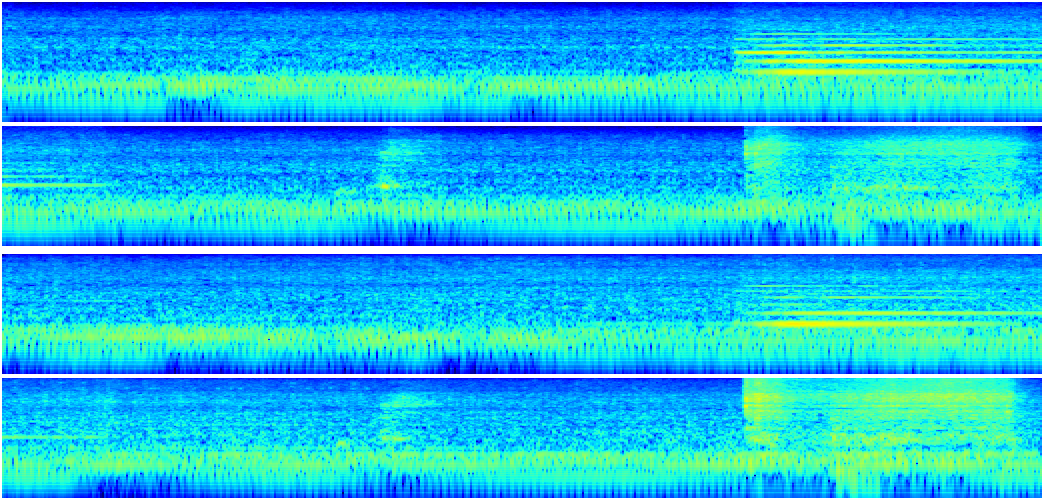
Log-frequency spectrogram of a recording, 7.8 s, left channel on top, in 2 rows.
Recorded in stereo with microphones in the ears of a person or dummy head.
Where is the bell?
30° left (ahead or behind), 0.6 m.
